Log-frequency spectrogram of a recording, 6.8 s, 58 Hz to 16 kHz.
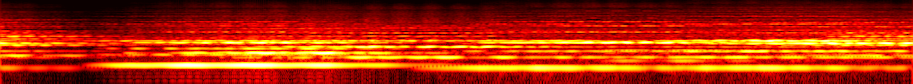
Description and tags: This loop has been created using program garageband 3 and the plug inof the Universal Sound Bank Sonic Box Boom using a Syntesizer from the list of instruments
atmospheric, synt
